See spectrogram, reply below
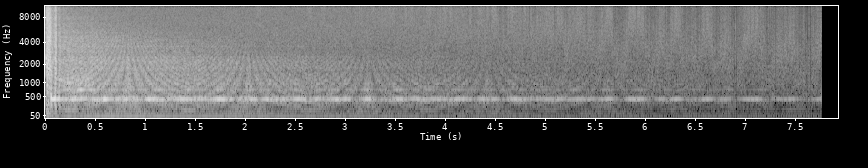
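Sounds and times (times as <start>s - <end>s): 
fear music ending: 0.0s - 6.3s.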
